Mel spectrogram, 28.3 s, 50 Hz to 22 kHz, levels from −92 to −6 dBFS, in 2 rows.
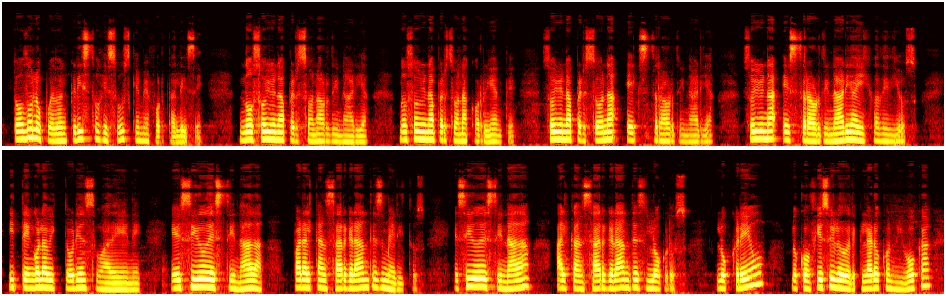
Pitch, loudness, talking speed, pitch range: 165 Hz, -19 LUFS, 125 wpm, 150-180 Hz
